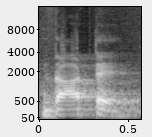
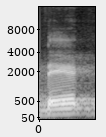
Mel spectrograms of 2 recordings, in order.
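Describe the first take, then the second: First: It is said as two syllables, daa-tay. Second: It is said as one syllable, dayt. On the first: The speaker calls it wrong. "डाटे भी तो हो सकता था ये, लेकिन नहीं" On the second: The speaker calls it right. "डेट पढ़ेंगे इसे"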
